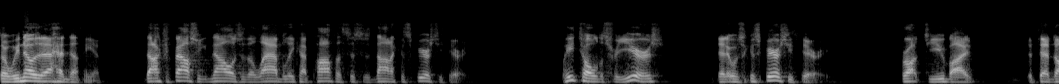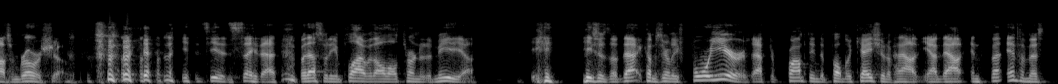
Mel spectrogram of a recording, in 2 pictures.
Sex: male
